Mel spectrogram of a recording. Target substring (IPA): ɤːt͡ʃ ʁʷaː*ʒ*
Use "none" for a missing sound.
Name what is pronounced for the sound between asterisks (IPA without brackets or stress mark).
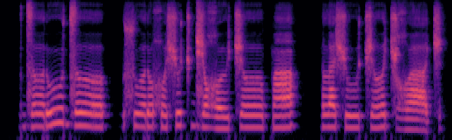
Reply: t͡ʃ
